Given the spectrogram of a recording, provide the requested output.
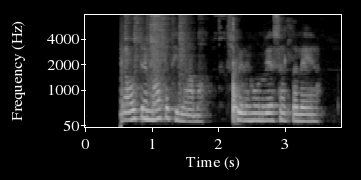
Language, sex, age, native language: Icelandic, female, 13, Icelandic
